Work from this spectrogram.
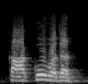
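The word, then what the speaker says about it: काकोऽवदत्: गलत पढ़ रहा हूं जब इसको पढ़ेंगे हम काको वदत काको वदत काको वदत काको अवदत काको वदत तो ये हमारा शुद्ध उच्चारण होगा मुझे पता है कि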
